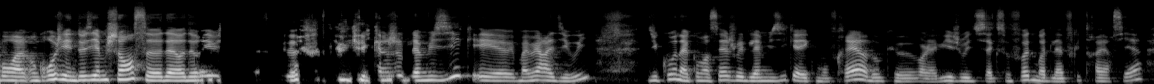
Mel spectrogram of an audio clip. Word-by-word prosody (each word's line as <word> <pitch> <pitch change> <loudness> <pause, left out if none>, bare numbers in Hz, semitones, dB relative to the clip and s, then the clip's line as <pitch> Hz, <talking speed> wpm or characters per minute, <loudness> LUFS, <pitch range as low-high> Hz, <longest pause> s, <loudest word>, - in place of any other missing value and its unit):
bon, 190 -1 +3
a 180 -1 +6
en 175 0 -1
gros: 210 +6 +4
«J'ai 220 -3 +6
une 185 - +4
2e 210 +3 +5
chance, 225 +3 +5
heu, 180 -2 +5
de 175 -1 +5
de 180 - +3
réussir 195 +2 +1
à - - -60 0.4
ce - - -6
que - - +5
à - - +6
ce 220 - -4
que 200 - +3
quelqu'un 195 -1 +1
joue 205 +1 -2
de 190 - -9
la 185 - +4
musique» 205 - 0
et 175 -2 -1
heu, - - -9
ma 165 0 -3
mère 195 +1 0
a 180 -2 0
dit: 155 -2 -6
«Oui», 240 - -6 0.6
du 185 -1 -6
coup, 235 - -5
on 240 - 0
a 175 - +2
commencé 170 +1 -5
à 200 - -1
jouer 185 -2 -3
de 165 - -7
la 165 - 0
musique 165 +4 -7
avec 155 0 -2
mon 145 -2 -11
frère 205 +8 0
donc 160 0 -10
heu, 145 -1 -8
voilà, 140 -2 -9
lui, 160 +4 -7
il - - -4
jouait 160 0 -6
du 150 - -11
saxophone, 155 +7 -7
moi, 155 -5 -3
de 150 - -15
la 140 0 -4
flûte 180 +6 -23
traversière 155 +8 -9
180 Hz, 290 wpm, -20 LUFS, 160-200 Hz, 0.6 s, a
